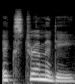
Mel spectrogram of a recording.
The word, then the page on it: extremity: American English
